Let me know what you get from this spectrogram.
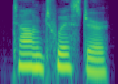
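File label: "tongue twister", English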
